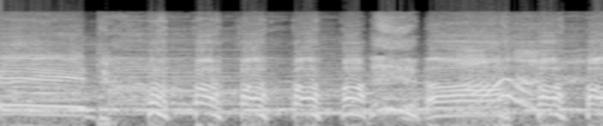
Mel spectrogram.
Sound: laughs

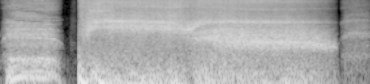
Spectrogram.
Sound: whoooshshshsh; whoosh

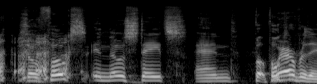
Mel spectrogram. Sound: laughter

